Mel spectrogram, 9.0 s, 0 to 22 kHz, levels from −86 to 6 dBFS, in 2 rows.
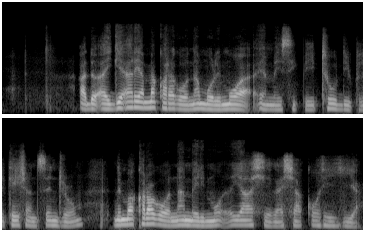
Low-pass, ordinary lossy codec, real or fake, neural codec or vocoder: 10.8 kHz; MP3, 96 kbps; fake; codec, 16 kHz in and 24 kHz out, 0.9 kbps, LongCat-Audio-Codec, fine tuned four codebook decoder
